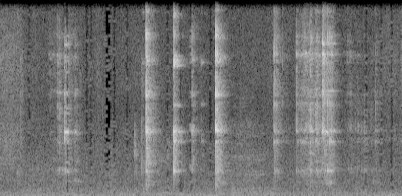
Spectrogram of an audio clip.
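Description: A few light clinks and taps from a drinking glass of coffee being handled, spaced irregularly, with a short cluster of them near the end.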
